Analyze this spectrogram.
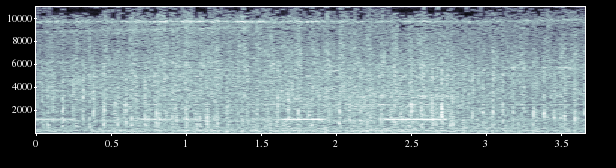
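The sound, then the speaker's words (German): A helicopter transporting patients to other regions of France during the Corona crisis drones steadily throughout, its rotor beating in a fast, even thump over a dense engine roar. The sound stays loud, with no one speaking. “In der Corona-Krise mussten Patienten mit dem Schnellzug oder dem Hubschrauber in andere Regionen gebracht und dort versorgt werden.”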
